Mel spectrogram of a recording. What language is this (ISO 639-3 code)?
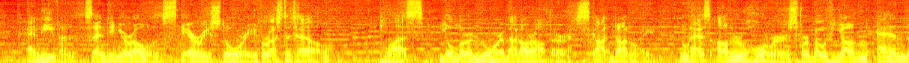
eng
